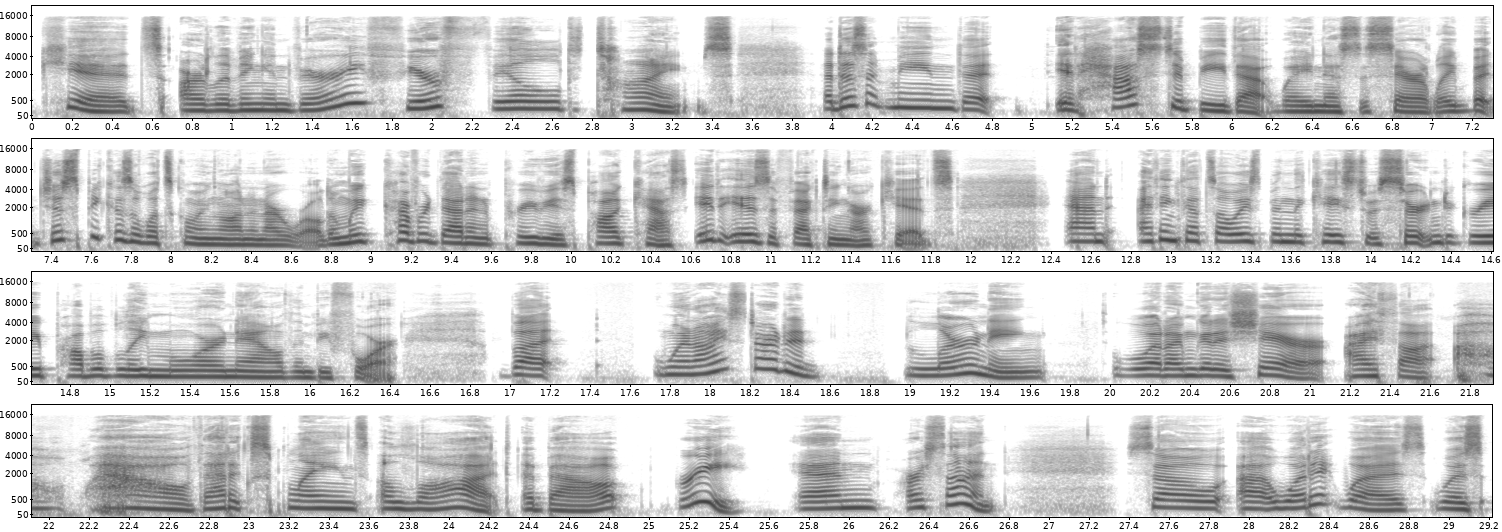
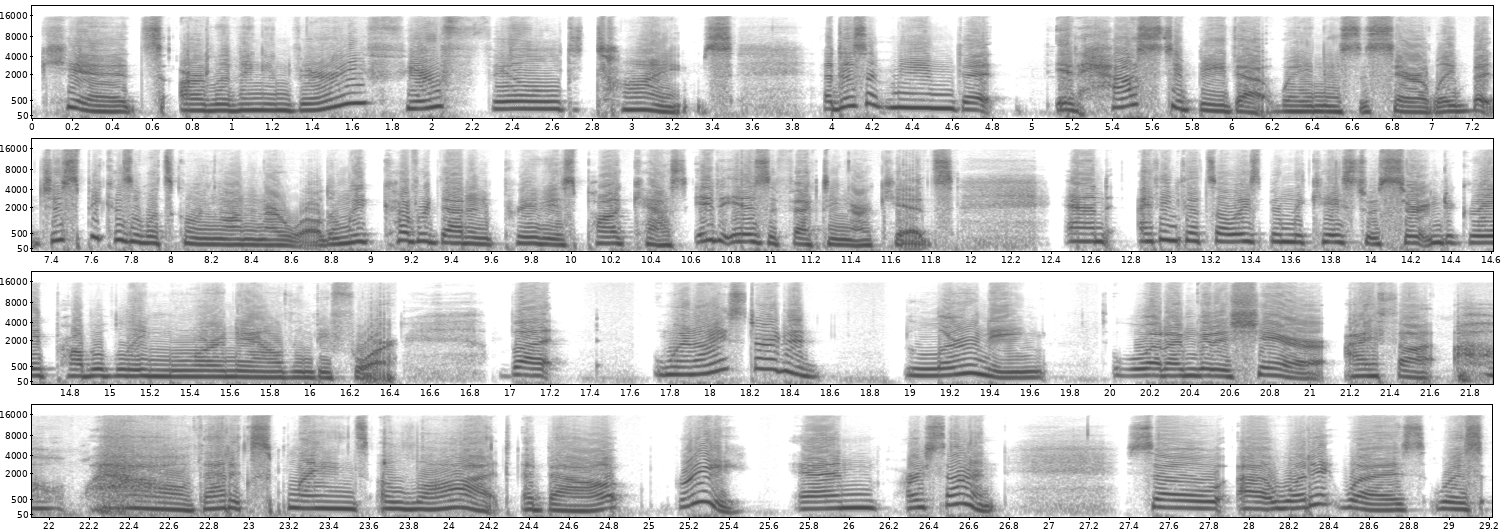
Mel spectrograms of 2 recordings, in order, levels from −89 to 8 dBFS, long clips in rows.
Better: first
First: none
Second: distortion; heavy; 25% of the sound clipped

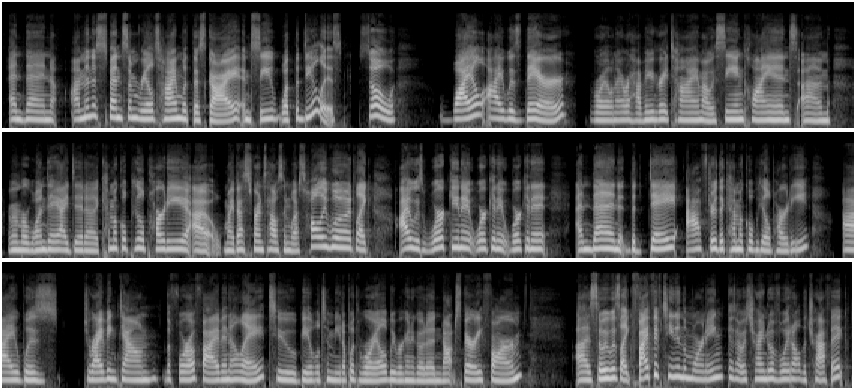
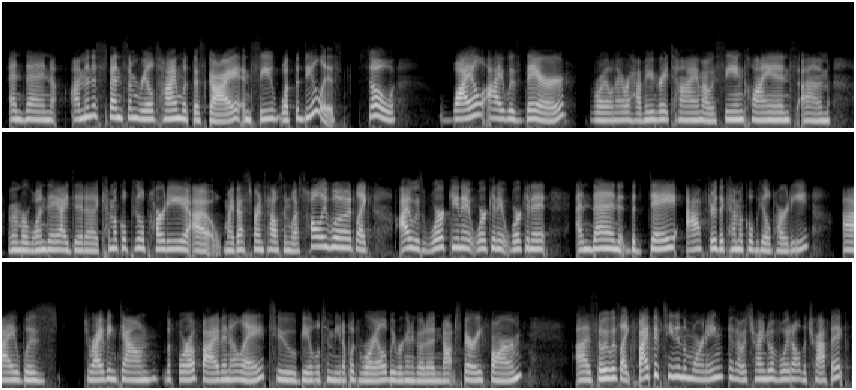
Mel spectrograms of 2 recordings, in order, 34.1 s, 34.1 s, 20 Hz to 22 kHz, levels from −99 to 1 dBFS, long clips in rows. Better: first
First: none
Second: muffled; very; fading above 3.5 kHz

